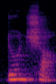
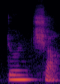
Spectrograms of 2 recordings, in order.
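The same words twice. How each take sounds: Both takes have the same delivery.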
